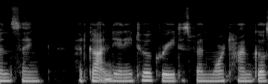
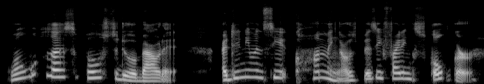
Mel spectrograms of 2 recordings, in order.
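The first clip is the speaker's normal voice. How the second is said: put-on higher, exasperated teen protest; exasperated teen boy; 9 semitones higher than usual. Brother pushing back at his sister, higher and exasperated. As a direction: throw up your hands, fed-up kid. Voices Danny.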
